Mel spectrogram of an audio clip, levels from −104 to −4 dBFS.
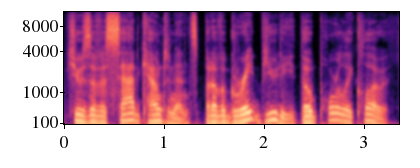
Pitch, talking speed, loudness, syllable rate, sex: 135 Hz, 250 wpm, -19 LUFS, 6.5 syllables/s, male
